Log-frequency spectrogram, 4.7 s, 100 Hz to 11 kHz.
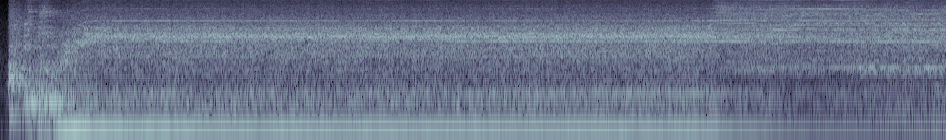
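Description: Table saw switched on and running with its blade tilted to 45 degrees, a steady motor hum under a high whine. A little over three and a half seconds in, the blade begins cutting a small relief into a block of ABS plastic, adding a brighter hiss.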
